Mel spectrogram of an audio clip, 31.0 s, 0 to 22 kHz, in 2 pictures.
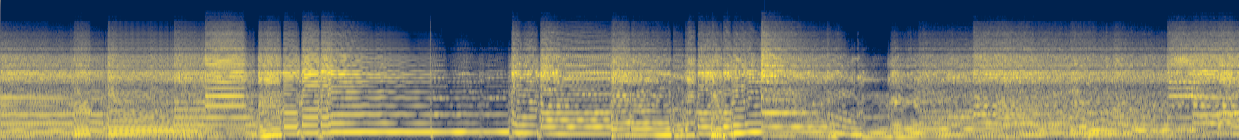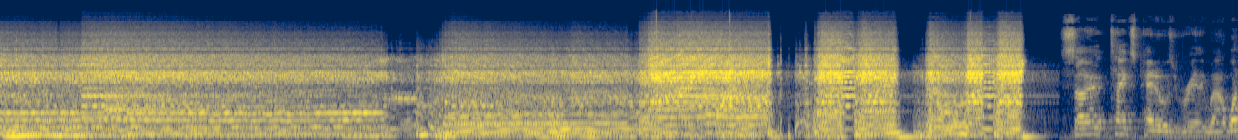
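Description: Electric guitar played through the E-Wave (Pirana) DG50RH all-tube amp head's clean channel, driven by a Black Box Overdrive pedal. Overdriven single-note lines with string bends and held chords; the playing stops shortly before the end.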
